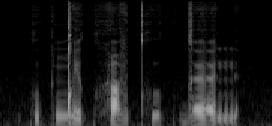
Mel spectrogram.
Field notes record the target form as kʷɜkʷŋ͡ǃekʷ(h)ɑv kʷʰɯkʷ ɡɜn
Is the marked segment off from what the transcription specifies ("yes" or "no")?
no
